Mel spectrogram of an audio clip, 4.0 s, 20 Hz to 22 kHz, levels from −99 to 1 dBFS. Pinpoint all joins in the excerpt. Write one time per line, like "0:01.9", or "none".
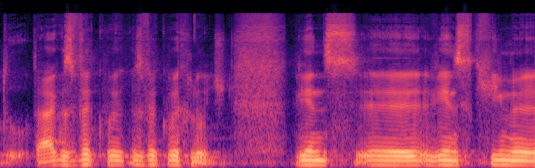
0:02.1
